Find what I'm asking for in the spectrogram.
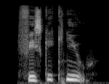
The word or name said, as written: fiskekniv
